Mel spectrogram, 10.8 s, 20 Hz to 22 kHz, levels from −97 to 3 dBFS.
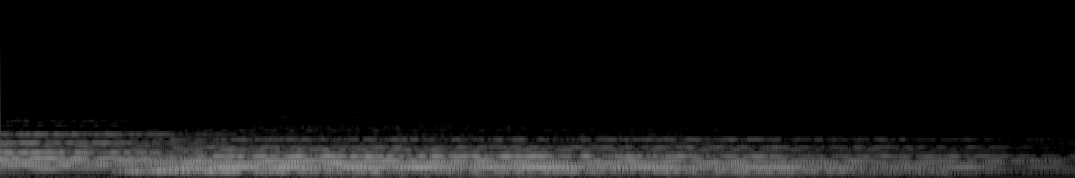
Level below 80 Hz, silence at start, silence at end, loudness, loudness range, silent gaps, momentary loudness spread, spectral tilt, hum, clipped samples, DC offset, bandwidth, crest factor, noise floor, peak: -88 dBFS; 0 s; 0.15 s; -50 LUFS; 10 LU; none; 16 LU; -13 dB/octave; none; under 0.1%; under 0.1%; 1.8 kHz; 14 dB; -72 dBFS; -36 dBFS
